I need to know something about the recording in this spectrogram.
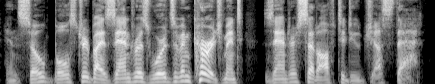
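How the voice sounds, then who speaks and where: A man's voice: medium pitch, expressive, fairly quick, fairly bright tone, no echo, clean studio sound. A man voicing a grandiose, lewd, self-satisfied storyteller character in a video game, with wry, sarcastic asides. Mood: dramatic narrating.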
